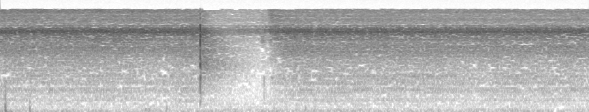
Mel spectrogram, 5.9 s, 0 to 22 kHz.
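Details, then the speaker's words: KrAZ 255B military truck tyre 1300x530x533 being inflated to about 1.5 atmospheres: steady airy hiss with a brief dip as air escapes past the inner tube before it fully seats and lifts. "o słychać że ucieka powietrze O widzicie jak się podniosła dętka teraz będzie można ją śmiało dokręcić"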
